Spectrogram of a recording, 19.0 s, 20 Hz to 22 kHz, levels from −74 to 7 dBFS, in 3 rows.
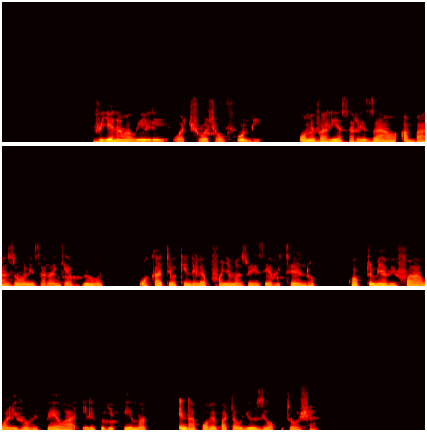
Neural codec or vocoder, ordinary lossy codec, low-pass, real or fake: codec, 16 kHz, 16 kbps, FunCodec, trained on LibriTTS, 50 frames a second; Opus, 24 kbps; 7.2 kHz; fake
